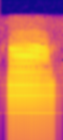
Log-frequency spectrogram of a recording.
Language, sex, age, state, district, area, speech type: Odia, female, 18-30, Odisha, Mayurbhanj, rural, conversation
